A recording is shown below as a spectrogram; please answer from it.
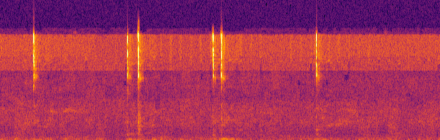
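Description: Faint, sharp computer mouse clicks over near silence: a single click, then two quick double-clicks, then one more click.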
